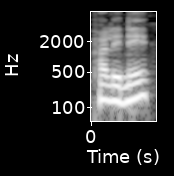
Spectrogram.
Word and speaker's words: Paline: So yeah, if you wondered on what map we're on Paline, I believe you say it. You pronounce it Paline.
